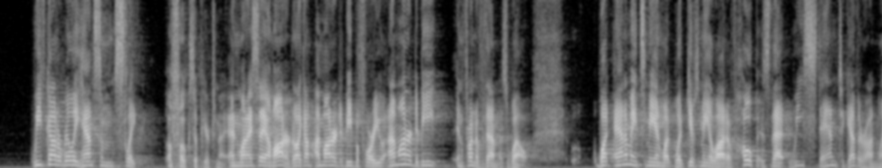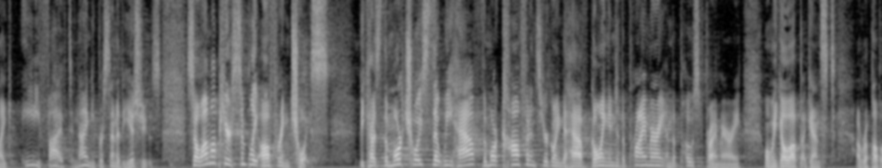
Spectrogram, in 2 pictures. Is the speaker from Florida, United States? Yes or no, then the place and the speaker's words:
no; Minneapolis, Minnesota, United States; I'm from Minneapolis, and it was the murders of Renee Good and Alex Pretty, and the response of my hometown of Minneapolis that inspired me to get into the race.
